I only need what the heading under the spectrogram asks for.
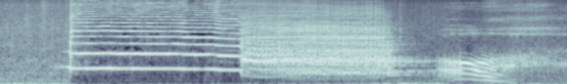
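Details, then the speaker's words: Bicycle disc brake: loud piercing squeal with steady horn-like pitch turning harsh, then sliding down as the wheel stops, caused by contamination between rotor and pads so the pads slide instead of grabbing. "this customer has gotten some contamination between their brake rotor and their brake pads what that does is prevent the brake pads from grabbing onto the rotor themselves"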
